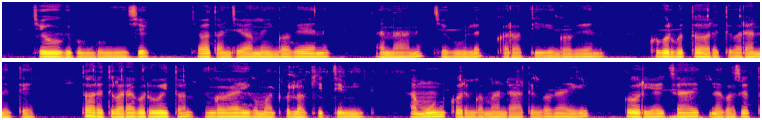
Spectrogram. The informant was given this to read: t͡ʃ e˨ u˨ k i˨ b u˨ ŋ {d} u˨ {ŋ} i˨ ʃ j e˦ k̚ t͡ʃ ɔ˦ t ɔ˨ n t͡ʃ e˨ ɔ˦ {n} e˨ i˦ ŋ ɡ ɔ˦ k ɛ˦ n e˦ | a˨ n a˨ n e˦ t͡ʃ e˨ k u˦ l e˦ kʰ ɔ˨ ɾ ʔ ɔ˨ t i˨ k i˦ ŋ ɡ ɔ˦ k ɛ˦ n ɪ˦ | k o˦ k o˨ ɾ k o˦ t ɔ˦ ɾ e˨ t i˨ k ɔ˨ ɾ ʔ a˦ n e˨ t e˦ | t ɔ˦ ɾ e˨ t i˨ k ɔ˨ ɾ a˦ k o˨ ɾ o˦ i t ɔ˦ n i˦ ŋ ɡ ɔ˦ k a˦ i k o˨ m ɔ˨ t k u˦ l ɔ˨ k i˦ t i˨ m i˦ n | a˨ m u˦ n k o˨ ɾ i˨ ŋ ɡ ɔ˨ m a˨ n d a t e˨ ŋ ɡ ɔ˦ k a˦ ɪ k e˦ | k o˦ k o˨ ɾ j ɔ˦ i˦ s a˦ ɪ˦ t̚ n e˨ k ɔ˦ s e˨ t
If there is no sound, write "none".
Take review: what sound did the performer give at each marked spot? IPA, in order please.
b, ŋ, m

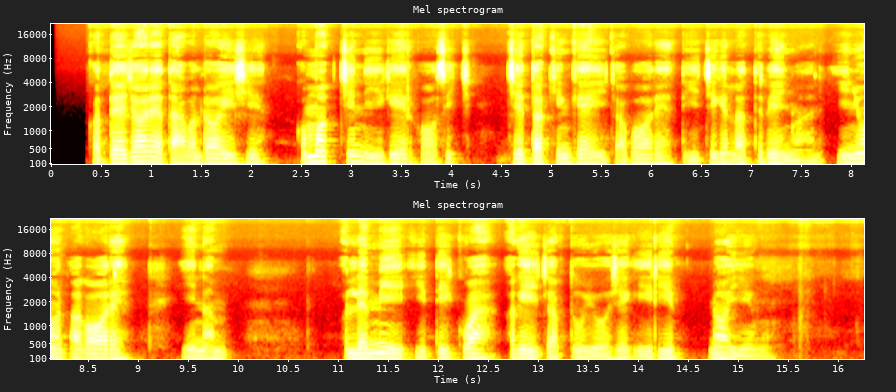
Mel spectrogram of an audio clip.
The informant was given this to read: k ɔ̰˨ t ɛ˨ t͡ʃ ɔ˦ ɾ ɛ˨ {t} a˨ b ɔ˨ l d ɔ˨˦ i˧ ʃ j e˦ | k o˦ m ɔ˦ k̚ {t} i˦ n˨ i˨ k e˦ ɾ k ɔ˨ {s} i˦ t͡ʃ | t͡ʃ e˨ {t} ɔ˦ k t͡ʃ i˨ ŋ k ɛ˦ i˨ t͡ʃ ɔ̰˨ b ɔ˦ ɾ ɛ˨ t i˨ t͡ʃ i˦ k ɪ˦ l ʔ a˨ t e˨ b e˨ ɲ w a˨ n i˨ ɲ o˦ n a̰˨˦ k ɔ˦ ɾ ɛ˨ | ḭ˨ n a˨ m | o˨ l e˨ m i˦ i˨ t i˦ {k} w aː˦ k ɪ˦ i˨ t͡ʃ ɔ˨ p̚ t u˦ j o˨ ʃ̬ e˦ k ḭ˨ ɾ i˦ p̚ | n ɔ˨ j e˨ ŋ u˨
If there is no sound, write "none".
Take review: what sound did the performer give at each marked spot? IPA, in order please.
t, t͡ʃ, s, t, k

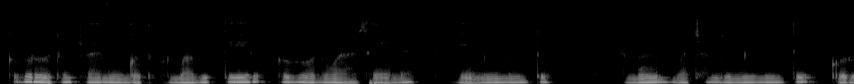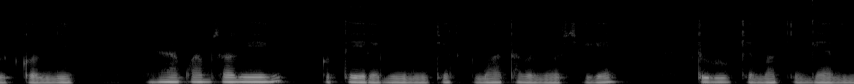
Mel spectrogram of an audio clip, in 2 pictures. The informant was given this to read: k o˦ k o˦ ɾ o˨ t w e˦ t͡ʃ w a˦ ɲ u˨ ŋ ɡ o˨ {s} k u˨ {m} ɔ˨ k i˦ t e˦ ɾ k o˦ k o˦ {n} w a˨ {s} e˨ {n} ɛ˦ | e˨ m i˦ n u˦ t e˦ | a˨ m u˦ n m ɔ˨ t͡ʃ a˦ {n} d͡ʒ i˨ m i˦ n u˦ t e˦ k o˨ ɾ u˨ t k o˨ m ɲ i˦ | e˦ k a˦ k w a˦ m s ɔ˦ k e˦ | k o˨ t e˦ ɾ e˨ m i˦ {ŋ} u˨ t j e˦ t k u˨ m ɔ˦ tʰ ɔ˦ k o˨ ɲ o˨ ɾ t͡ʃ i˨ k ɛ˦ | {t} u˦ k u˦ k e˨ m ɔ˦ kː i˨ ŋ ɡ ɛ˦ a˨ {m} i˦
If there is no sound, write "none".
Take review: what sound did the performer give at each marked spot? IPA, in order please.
t, m, n, s, n, m, n, t, m

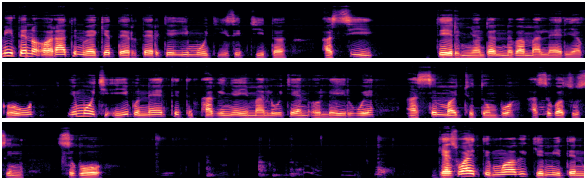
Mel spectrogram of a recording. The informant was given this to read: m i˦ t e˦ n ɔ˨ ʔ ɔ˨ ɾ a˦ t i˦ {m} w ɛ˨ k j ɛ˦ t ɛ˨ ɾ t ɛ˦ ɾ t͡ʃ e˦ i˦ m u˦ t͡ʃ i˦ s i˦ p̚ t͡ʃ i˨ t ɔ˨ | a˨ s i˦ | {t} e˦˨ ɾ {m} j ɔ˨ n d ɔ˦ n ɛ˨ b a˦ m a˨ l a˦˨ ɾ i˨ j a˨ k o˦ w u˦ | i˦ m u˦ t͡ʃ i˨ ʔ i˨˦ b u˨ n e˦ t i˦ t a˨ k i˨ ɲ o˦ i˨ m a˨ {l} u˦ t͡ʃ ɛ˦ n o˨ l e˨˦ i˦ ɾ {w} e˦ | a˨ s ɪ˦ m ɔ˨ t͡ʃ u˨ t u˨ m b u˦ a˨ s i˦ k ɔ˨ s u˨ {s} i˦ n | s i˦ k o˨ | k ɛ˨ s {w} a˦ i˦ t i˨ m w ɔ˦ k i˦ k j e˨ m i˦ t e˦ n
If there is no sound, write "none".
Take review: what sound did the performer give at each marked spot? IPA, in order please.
n, t, m, l, w, s, w

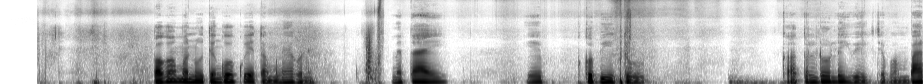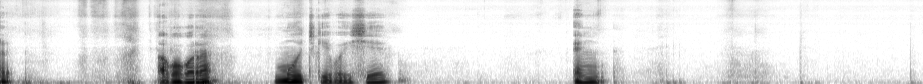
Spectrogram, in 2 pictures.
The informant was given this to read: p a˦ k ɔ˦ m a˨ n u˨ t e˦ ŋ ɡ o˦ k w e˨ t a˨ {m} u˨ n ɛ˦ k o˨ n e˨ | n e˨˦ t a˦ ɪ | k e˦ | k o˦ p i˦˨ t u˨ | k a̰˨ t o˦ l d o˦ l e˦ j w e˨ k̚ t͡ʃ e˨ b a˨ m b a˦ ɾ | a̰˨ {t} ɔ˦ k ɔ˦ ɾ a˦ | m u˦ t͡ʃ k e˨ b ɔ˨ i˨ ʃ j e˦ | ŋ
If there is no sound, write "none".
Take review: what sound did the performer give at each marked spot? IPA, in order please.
m, k

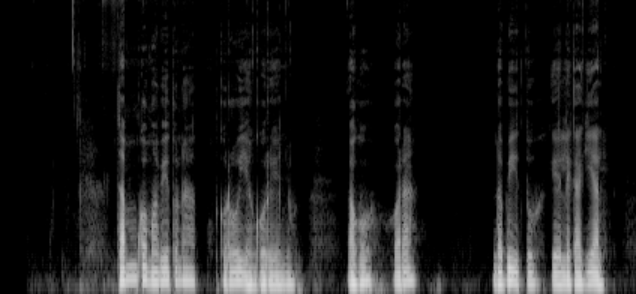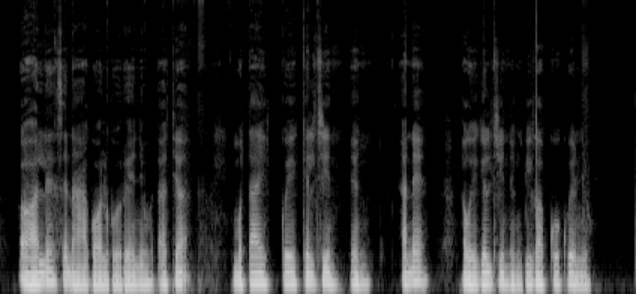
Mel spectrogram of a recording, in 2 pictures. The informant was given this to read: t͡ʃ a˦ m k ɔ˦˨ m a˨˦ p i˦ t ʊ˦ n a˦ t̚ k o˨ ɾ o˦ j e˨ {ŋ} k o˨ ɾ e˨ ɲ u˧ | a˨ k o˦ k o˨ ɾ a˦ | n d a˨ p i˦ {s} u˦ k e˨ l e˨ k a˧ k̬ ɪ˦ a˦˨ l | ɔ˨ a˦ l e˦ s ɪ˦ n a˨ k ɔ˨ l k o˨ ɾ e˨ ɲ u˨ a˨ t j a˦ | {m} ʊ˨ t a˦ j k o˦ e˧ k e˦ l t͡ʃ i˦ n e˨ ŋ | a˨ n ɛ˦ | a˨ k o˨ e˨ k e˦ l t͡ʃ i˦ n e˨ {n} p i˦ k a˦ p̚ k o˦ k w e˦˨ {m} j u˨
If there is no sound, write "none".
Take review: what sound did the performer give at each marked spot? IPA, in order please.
ŋ, t, m, ŋ, n

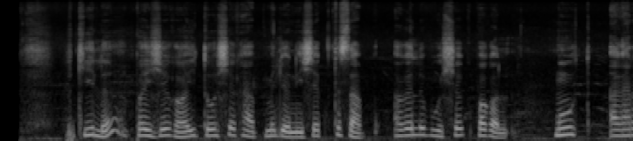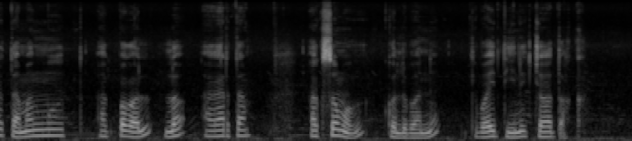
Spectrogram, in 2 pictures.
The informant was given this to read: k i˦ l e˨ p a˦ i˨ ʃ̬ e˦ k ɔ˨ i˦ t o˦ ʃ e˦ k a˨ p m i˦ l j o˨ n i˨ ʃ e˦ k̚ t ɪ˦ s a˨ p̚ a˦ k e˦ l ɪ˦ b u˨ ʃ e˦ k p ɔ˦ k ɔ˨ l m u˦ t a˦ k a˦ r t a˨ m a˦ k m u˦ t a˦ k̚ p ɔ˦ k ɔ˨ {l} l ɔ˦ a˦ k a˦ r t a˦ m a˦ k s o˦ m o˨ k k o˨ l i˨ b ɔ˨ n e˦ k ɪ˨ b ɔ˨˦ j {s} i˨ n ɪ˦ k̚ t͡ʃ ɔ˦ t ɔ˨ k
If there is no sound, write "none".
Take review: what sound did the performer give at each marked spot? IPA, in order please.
l, t

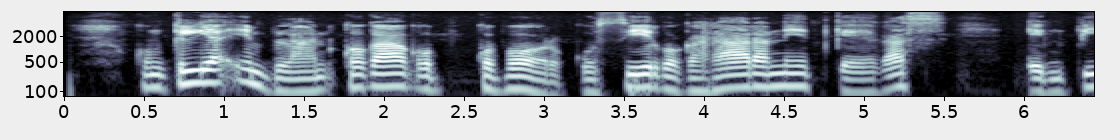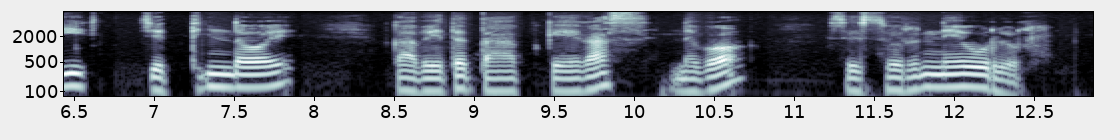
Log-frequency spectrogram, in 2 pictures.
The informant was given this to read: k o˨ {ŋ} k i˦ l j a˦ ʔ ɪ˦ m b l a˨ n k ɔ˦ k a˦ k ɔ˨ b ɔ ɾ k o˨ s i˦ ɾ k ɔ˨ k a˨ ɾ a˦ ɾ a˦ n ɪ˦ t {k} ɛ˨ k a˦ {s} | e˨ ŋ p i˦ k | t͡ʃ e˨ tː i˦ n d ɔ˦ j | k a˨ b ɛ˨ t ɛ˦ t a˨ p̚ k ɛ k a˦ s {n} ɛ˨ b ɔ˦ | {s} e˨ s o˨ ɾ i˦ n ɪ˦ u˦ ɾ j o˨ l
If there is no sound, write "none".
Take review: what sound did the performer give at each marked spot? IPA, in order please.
ŋ, k, s, n, s

